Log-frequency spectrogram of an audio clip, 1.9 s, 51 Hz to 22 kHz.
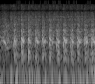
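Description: A Jeep 3.6 Pentastar V6 cranking with the accelerator pedal floored: a steady, rhythmic starter churn of about ten even pulses, loud and close, with no catch or start.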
